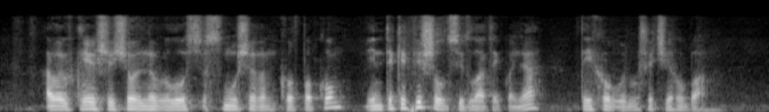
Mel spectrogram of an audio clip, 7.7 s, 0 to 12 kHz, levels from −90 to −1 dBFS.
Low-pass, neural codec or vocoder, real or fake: 7.2 kHz; codec, 16 kHz, 1.1 kbps, Voila-Tokenizer; fake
